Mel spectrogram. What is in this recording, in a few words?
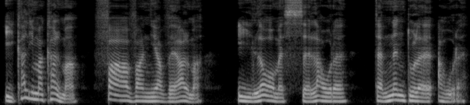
abc calma slow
